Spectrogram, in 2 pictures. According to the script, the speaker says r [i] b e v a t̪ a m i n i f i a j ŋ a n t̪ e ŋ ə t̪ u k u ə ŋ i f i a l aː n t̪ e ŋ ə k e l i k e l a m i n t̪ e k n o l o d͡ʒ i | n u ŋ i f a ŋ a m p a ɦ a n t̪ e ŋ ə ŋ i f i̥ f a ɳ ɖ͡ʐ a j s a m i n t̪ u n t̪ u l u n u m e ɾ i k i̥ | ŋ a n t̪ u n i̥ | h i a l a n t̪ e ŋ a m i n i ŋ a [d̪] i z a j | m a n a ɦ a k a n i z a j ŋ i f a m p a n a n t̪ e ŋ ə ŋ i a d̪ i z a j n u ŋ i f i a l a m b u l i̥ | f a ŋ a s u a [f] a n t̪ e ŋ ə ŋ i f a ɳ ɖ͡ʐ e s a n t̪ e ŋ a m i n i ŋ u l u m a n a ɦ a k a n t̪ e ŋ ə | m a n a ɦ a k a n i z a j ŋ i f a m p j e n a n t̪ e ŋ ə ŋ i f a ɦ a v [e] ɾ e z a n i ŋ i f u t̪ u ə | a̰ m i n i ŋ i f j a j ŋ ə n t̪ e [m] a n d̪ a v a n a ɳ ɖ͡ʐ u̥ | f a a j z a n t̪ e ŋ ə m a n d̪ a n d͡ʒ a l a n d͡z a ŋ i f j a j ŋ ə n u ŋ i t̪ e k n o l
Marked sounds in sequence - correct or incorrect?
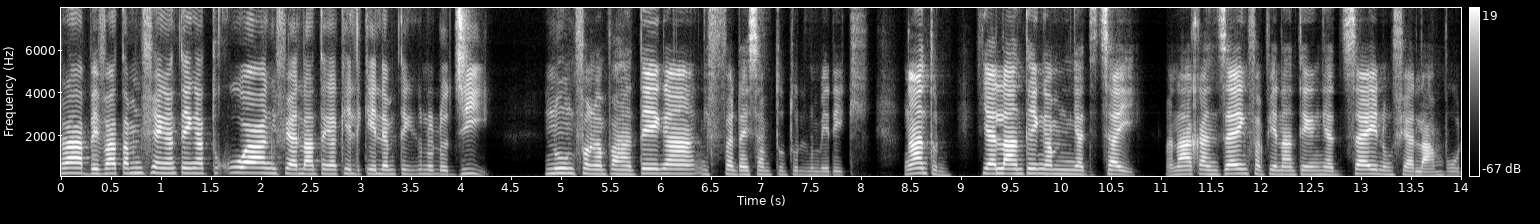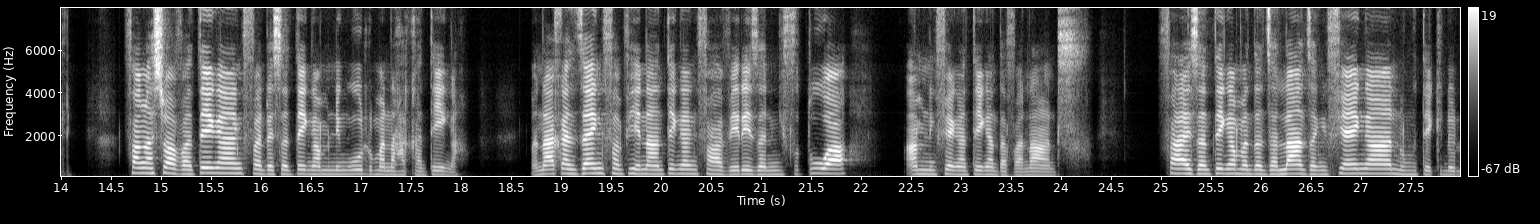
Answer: incorrect: a, correct, incorrect: v, correct, incorrect: ŋ

